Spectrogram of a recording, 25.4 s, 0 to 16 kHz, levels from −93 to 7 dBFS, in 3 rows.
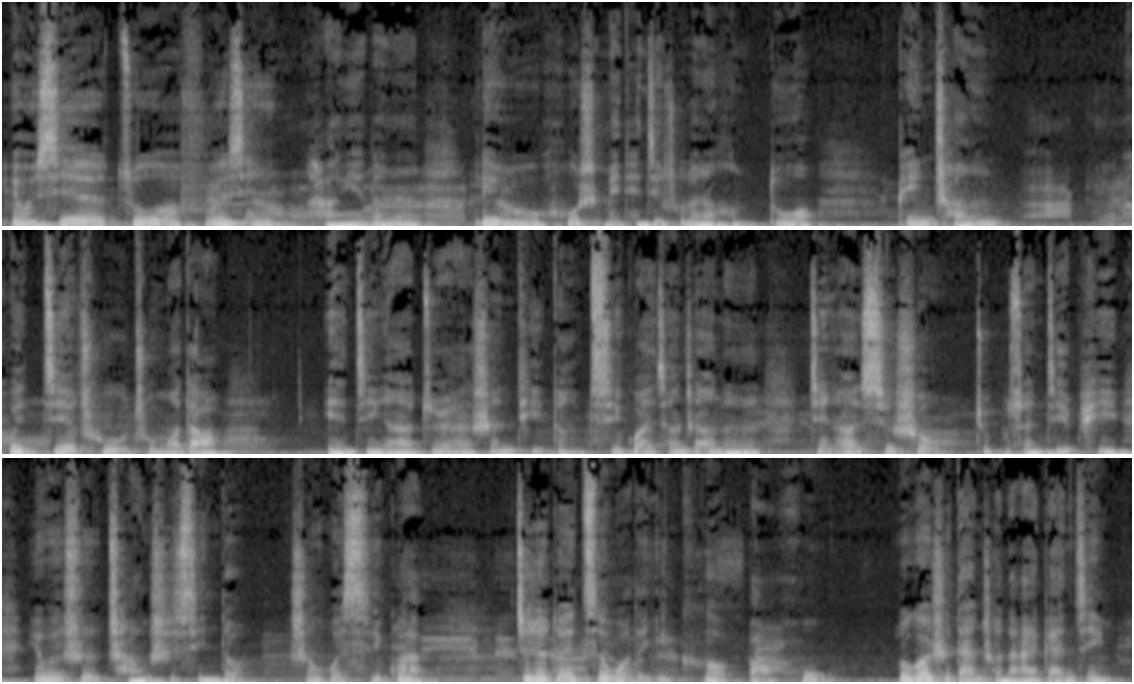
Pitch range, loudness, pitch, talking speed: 225-265 Hz, -24 LUFS, 240 Hz, 200 characters per minute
